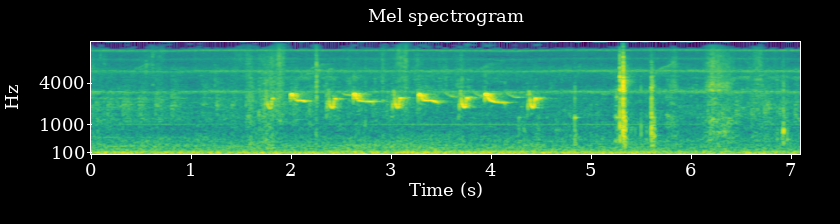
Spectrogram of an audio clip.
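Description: A bird calling in a quick run of about seven short chirps, each dropping in pitch at the end, over a low steady rumble. Two sharp clicks follow a little after five seconds in.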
